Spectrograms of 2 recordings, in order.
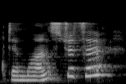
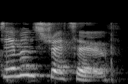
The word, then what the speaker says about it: demonstrative: let's move on to demonstrative not demonstrative demonstrative is how you pronounce it but a way to remember it is by remembering the word demonstrate I'm going to give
